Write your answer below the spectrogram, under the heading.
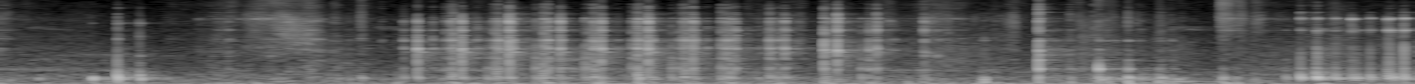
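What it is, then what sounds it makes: Glass bowl. A round, pale green glass bowl, hollow and empty, is held in both hands in front of a microphone and tapped rapidly with long painted nails. The taps come as quick, irregular bright clinks with a high glassy ring that dies away almost at once, over a soft low background.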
